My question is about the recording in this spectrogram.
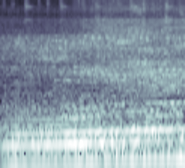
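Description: A car passing close by: a steady low engine hum with the rush of tyres on the road.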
